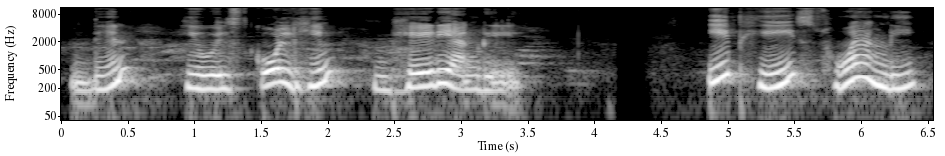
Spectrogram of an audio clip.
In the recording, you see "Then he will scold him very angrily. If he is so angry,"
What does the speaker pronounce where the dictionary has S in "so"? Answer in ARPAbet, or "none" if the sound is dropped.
S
